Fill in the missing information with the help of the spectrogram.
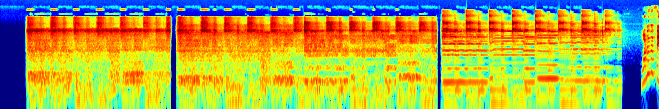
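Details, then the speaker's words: Simulated cochlear implant music: the same tune plays in successive versions at increasing implant resolution, from a harsh, noisy blur to clearer notes. "here are some samples of what cochlear implant simulations sound like this is the same speech and music in both in both columns uh and what's changing is the resolution of the implant"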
